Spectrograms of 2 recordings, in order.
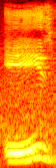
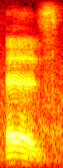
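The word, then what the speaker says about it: Eberechi Eze: And I actually did do research, and from what I could see, I've seen a bunch of people pronounce it Ease, but I guess it's actually supposed to be pronounced Ez.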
